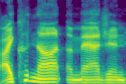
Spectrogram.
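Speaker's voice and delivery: ordinary talk, nothing marked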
